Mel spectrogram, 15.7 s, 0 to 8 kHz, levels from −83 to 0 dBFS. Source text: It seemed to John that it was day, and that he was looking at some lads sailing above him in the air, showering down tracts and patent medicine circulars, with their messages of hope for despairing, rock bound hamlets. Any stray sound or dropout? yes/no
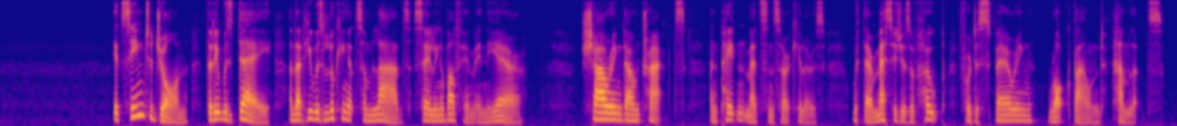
no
